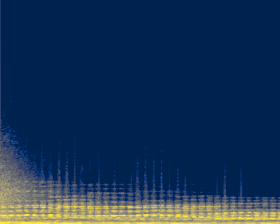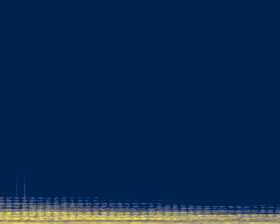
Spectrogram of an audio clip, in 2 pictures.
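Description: Electronic phonk music: sustained distorted synth chords over a held bass, the treble thinning out and the whole slowly getting quieter.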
